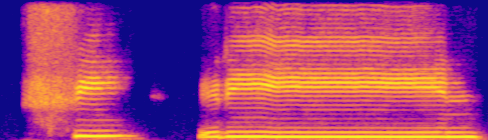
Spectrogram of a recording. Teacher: Hums is flow of breath. The fa should be heard with flow of breath.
